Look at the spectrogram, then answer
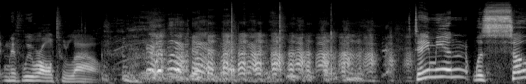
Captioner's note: laughing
